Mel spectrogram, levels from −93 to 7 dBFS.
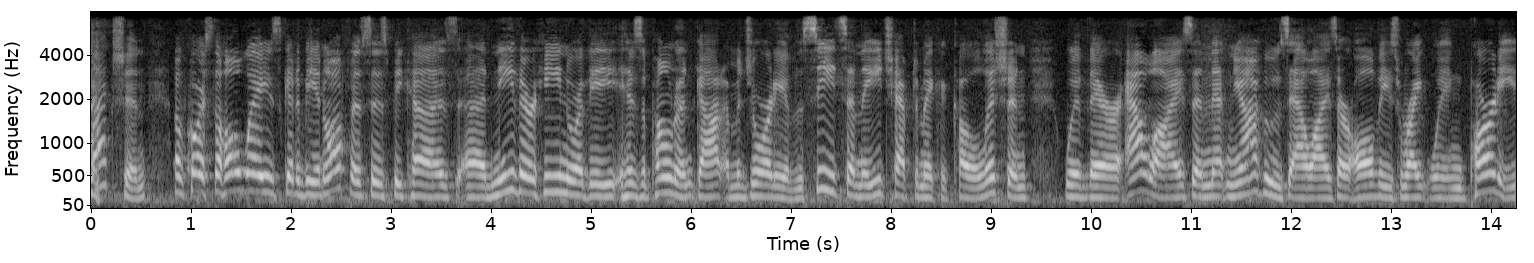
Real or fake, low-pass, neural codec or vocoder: fake; 7.2 kHz; vocoder, 22.05 kHz, 80 mel bands, Vocos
